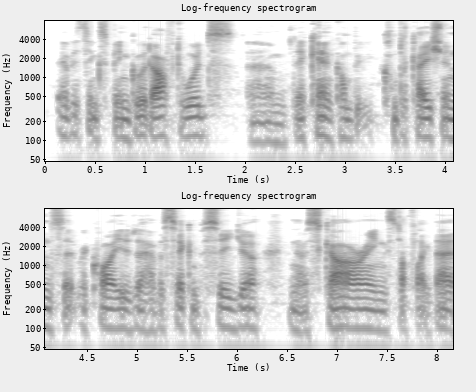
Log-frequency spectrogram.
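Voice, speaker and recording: Vocal fry marks this man's speech. His pitch is fairly low, with ordinary variation. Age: 60s. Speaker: health vlogger sharing patient experience. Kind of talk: casual explanatory monologue. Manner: hesitant, many fillers and restarts.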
